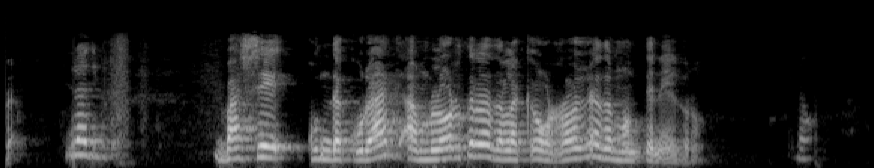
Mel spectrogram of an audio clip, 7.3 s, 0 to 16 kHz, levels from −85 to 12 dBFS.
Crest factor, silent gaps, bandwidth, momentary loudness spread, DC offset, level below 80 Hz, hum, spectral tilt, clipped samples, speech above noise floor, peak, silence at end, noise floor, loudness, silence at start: 16 dB; none; 7.4 kHz; 12 LU; under 0.1%; -64 dBFS; none; -5.5 dB/octave; under 0.1%; 60 dB; -2 dBFS; 0.55 s; -76 dBFS; -17 LUFS; 0.05 s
